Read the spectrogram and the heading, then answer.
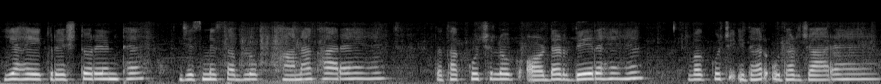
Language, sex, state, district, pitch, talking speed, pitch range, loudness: Hindi, female, Chhattisgarh, Raipur, 240 Hz, 170 wpm, 230-255 Hz, -16 LUFS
